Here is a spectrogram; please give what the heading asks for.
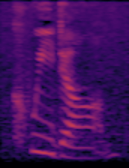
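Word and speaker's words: quidam: proper latin students and the official pronunciation of this word is qui-dom this would be qui-dom let's just add damn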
